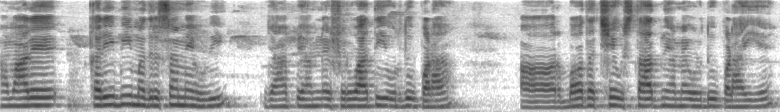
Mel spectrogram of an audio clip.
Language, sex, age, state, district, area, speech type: Urdu, male, 18-30, Bihar, Purnia, rural, spontaneous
